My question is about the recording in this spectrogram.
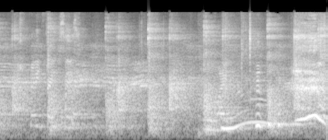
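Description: Several women's voices calling out and vocalizing with no clear words, with a long gliding, sung-out voice in the second half.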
